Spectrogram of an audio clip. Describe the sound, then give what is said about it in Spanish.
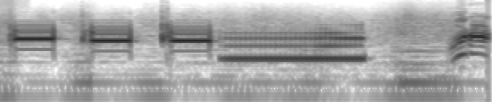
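Phone dialing tones as a call is placed in the show Choco Salvaje: three quick beeps in a row, then a longer sustained tone and a short rising tone at the end, loud with no voices. “Márcale al Migra.”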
